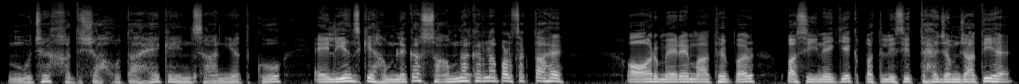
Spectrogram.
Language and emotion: Urdu, fearful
